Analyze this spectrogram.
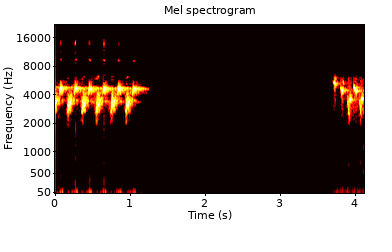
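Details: Singing goldfinch: a quick series of bright, bouncing twittered notes, several per half second, breaking off into silence before another twittering phrase starts; nothing else audible.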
